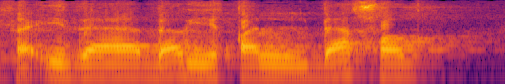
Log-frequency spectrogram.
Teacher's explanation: the ba is مرققه and the صاد is مفخمه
